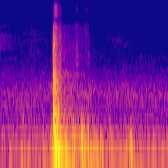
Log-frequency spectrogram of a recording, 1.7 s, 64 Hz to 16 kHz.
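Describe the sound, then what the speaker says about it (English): A Tesla Model 3 car door with an upgraded door seal shuts once with a solid, close thud, followed by a short low rumble as it settles. "Shut the door, it's much solid."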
